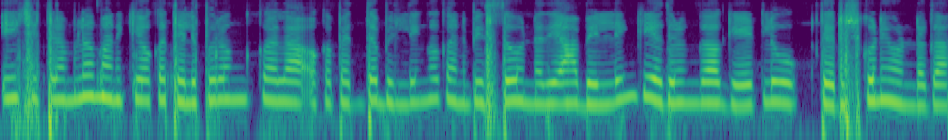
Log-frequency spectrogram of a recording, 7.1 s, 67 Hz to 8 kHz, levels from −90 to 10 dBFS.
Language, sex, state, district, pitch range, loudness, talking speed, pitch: Telugu, female, Andhra Pradesh, Krishna, 240-265 Hz, -16 LUFS, 145 wpm, 250 Hz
